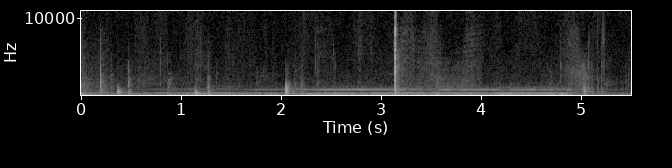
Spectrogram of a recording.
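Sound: door being closed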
